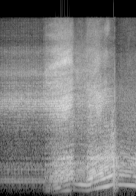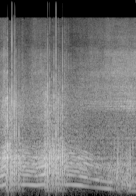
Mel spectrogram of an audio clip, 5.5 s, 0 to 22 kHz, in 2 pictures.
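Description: Stage 3 tuned Audi A4 B6 1.9 TDI four-cylinder diesel with a bigger turbo, revved several times while standing. The pitch climbs and drops with each blip, with a few sharp cracks among them, and falls back toward idle near the end.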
